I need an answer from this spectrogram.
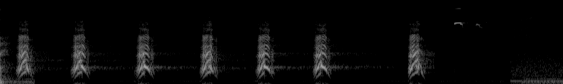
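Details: Finnish Spitz, a breed used in moose hunting, giving seven sharp, harmonically rich barks at a steady pace of roughly one every 0.6 seconds, followed by a short high squeak and a burst of rustling noise.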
